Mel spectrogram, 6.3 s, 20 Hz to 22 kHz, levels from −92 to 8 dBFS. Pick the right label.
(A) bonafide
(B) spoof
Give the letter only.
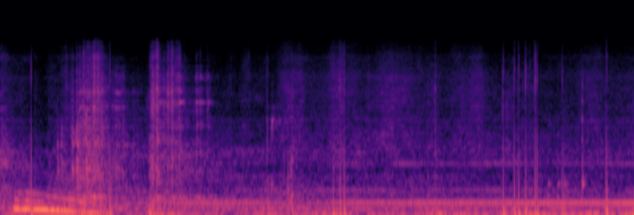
B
